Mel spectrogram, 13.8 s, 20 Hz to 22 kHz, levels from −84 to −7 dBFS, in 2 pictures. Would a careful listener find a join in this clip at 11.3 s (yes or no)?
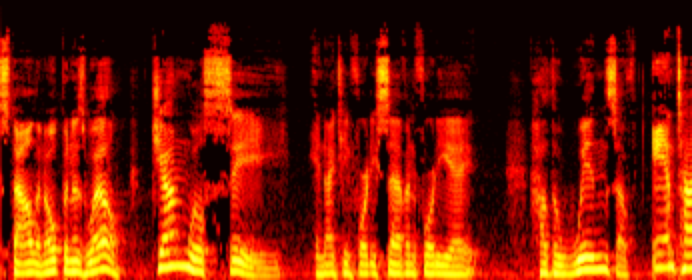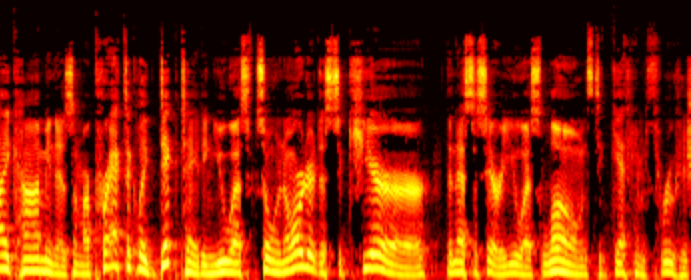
yes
